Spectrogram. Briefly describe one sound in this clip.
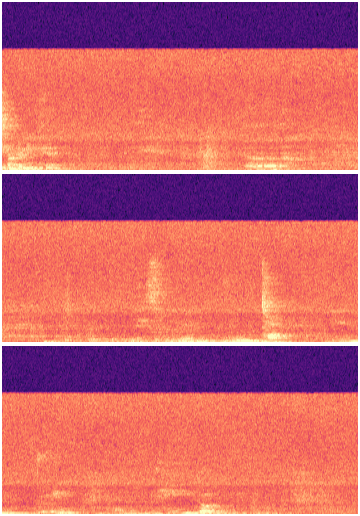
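A teenage boy speaks calmly and hesitantly nearby.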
